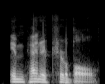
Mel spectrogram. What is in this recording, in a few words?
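"impenetrable", American English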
